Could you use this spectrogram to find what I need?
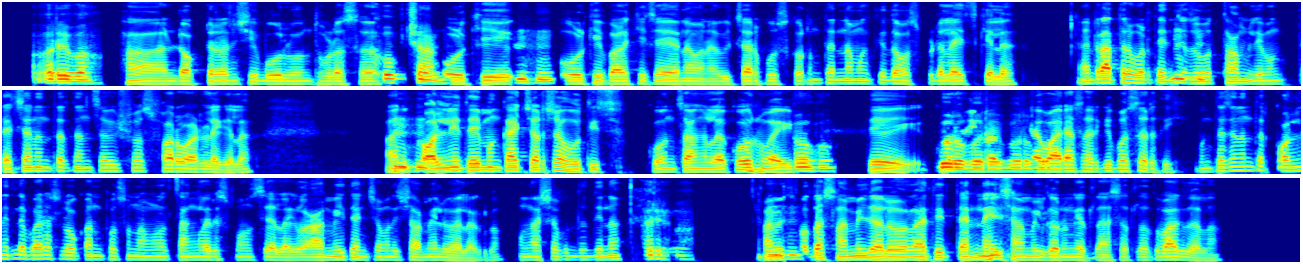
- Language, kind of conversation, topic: Marathi, podcast, आपल्या परिसरात एकमेकांवरील विश्वास कसा वाढवता येईल?
- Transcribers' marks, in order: unintelligible speech; tapping; laughing while speaking: "तर त्यांनाही सामील करून घेतला"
